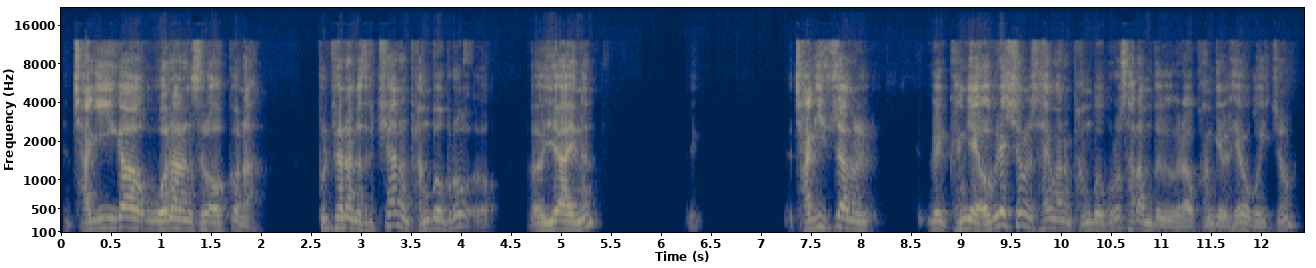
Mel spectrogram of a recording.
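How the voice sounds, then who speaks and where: A man's voice: mid-range voice, darkish tone. A middle-aged man supervising a case, explaining step by step with many fillers and self-corrections. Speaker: psychoanalysis supervisor. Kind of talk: explanatory teaching talk.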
